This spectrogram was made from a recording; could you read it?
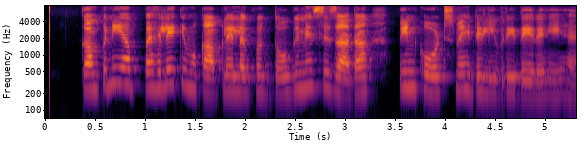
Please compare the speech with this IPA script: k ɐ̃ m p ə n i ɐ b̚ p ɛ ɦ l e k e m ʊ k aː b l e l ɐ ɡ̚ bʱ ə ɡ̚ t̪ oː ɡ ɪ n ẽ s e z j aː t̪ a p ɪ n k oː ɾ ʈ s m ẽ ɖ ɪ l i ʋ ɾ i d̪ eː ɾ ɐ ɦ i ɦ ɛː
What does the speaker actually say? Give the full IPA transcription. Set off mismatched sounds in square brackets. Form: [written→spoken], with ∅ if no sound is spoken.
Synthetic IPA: k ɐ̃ m p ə n i ɐ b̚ p ɛ ɦ l e k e m ʊ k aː b l e l ɐ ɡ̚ bʱ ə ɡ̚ [t̪→d̪] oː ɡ ɪ n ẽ s e z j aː [t̪→d̪] a p ɪ n k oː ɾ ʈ s m ẽ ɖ ɪ l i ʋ ɾ i d̪ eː ɾ ɐ ɦ i ɦ ɛː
